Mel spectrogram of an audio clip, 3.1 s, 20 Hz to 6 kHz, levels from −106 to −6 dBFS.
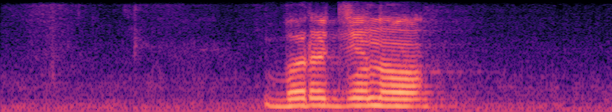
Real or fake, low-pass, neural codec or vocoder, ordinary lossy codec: real; 5.4 kHz; none; Opus, 16 kbps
